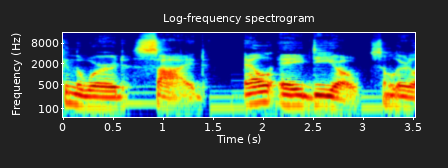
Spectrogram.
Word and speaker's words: lado: So for beginners, the way I would recommend to pronounce this D between two vowels is like the TH in mother, father, they, this. This is the voiced TH in English. It's when you put your tongue out and you vibrate. I would start off that way. So L-A-D-O would be lado, lado.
